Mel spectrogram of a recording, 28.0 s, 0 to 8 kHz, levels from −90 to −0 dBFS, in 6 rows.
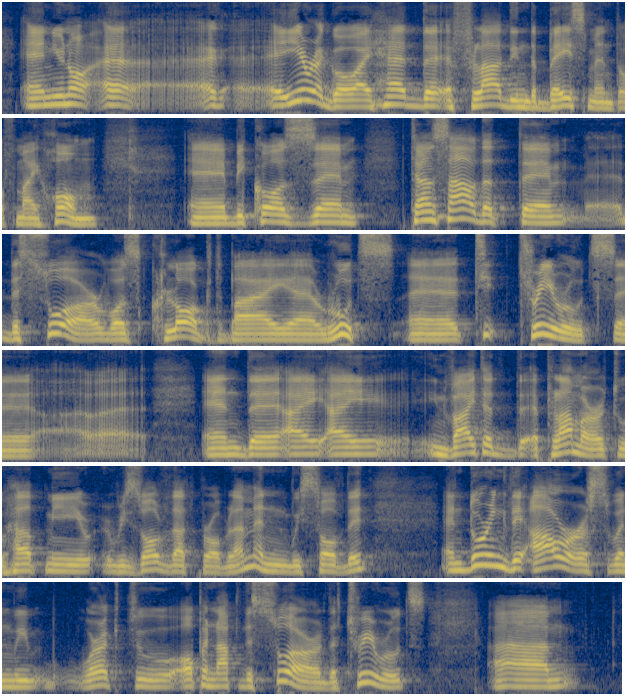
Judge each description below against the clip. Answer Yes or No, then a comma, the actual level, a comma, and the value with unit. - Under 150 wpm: Yes, slow, 135 wpm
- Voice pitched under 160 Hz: Yes, low, 135 Hz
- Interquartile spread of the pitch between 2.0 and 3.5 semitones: No, average, 4.3 semitones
